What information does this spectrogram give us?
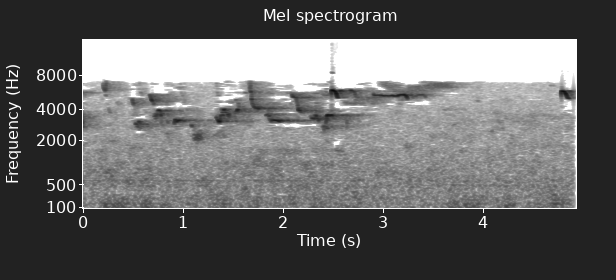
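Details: Common kingfisher nest, early morning of 12 May 2013, as the male arrives to feed and the female leaves the burrow. Piercing high whistles slide down in a jumbled series, with one short sharp note at the end.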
